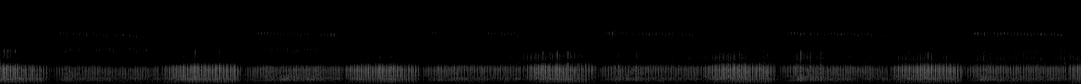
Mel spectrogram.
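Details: Kitten purring loudly like snoring while seeking affection; a continuous buzzy rumble swelling in long breaths about every one and a half seconds, with faint higher tonal squeaks riding on several breaths, indoors.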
